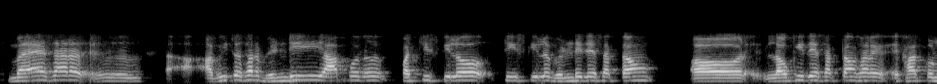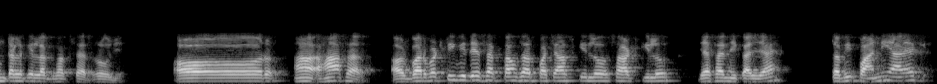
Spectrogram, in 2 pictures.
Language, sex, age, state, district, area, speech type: Hindi, male, 60+, Madhya Pradesh, Balaghat, rural, conversation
